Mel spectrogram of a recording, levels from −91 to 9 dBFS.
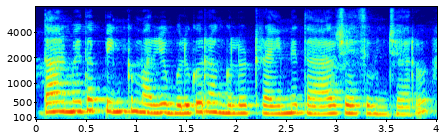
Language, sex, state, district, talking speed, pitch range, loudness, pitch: Telugu, female, Telangana, Hyderabad, 165 wpm, 205-245 Hz, -14 LUFS, 215 Hz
